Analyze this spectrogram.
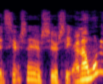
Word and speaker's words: Cersei: He said, we, quote unquote, we need to talk about the way Caleb chooses to pronounce Cersei. I've always said Cersei.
